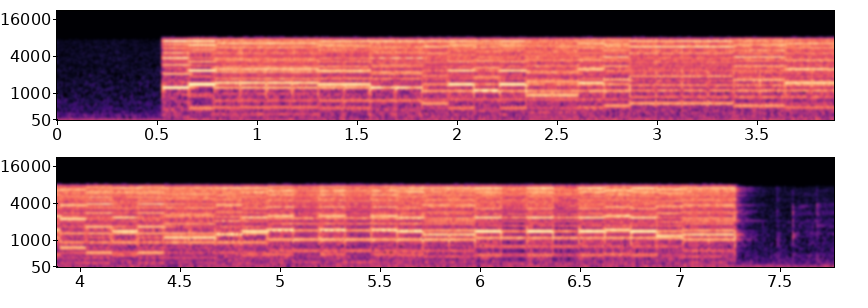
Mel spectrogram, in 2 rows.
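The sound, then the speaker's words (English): A buzzy, synthesized laser-beam ringtone taken from an early-1980s video game plays continuously for about seven seconds, loud, with steady stepping notes and no voices, then cuts off abruptly. “From a game called Fairlight, released in the early 80s. Laserbeam.”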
